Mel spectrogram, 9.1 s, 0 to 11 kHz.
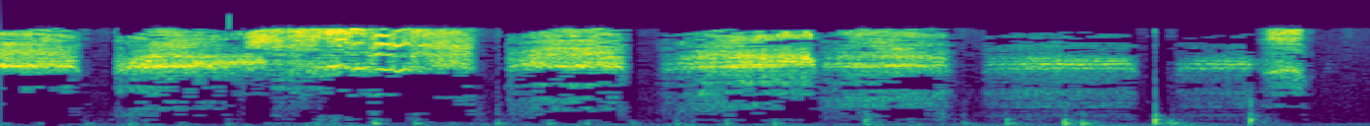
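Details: Barn owls at dawn on 5 April 2023, as the male brings frequent prey to the female, three items within an hour. Long, harsh, breathy hissing screeches follow one another almost without a break, with brief gaps and faint thumps below.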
